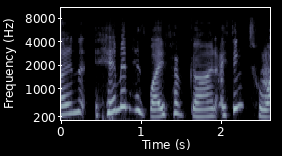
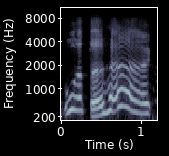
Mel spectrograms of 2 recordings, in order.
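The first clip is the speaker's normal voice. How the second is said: high-pitched incredulous group reaction; mock disbelief; 8 semitones higher than usual. Recapping the men's reaction to the returning contestant, mock disbelief. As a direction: put on baffled surprise, pitched up.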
